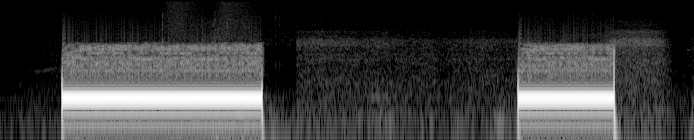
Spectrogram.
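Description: Telephone ringback tone while calling a grandmother: two loud, steady beeps at one unchanging pitch. The first lasts about a second, followed by silence, and the second is shorter.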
